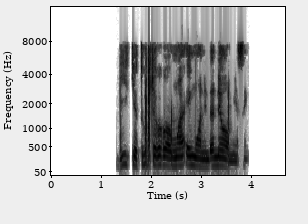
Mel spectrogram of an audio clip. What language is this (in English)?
Kalenjin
